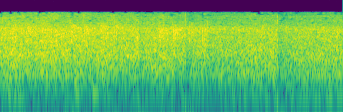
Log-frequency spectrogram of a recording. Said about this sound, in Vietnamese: Mưa lớn quá có ồn lắm không, có nghe rõ không? Các vị ở dưới có nghe rõ không?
